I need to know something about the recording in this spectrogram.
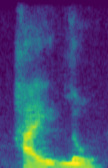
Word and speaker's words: HILO: that let's use again how we could pronounce it would pronounce it in English which is high low so what does high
